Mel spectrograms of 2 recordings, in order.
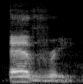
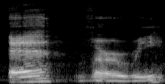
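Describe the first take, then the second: First: The middle vowel drops, leaving two syllables. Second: The word is said with three full syllables. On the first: The speaker calls it right. "Two syllables" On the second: The speaker calls it wrong. "syllable by syllable"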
